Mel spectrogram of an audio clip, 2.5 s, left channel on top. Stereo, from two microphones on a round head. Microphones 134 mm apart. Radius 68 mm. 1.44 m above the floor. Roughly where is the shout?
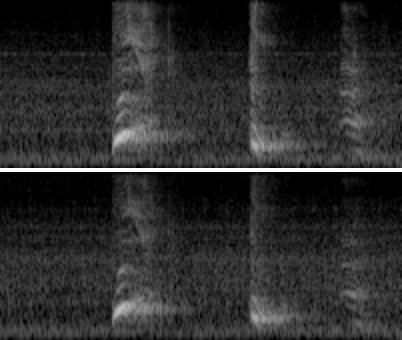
Left.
